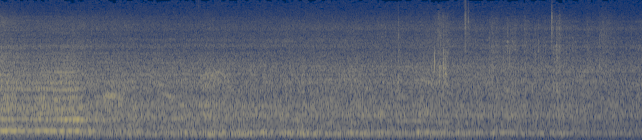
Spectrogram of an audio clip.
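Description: Electric multiple unit local train running on the rails, its rolling noise slowly fading, with a few sharp clicks in the second half.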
